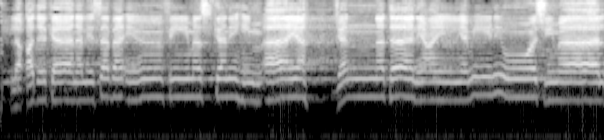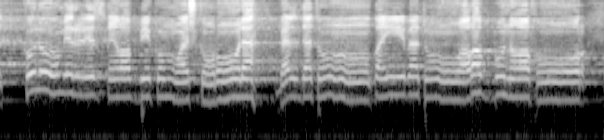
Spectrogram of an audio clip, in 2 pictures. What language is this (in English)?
Arabic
